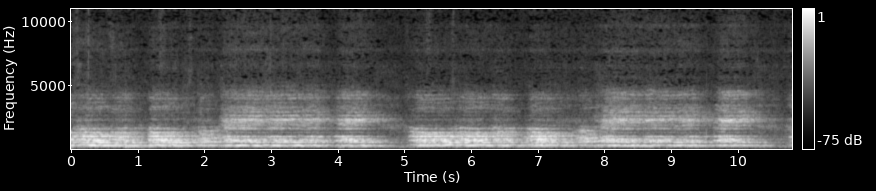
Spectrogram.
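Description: Women's a cappella group singing held chords in close harmony, breaking off briefly about halfway through and again near the end.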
